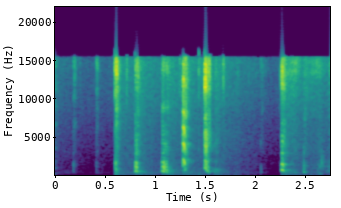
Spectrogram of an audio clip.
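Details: A newborn baby monkey in care, hungry but refusing milk, gives a quick run of high, squeaky calls for its mother.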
